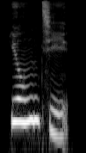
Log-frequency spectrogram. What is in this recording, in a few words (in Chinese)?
"拥挤", Chinese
